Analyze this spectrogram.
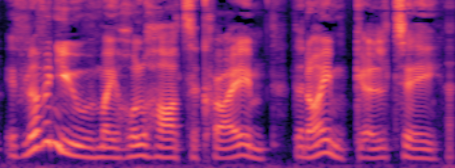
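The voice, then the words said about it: Put-on Irish accent. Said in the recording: “That was an Irish accent”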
